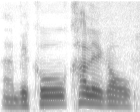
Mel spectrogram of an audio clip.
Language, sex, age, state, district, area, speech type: Bodo, male, 45-60, Assam, Baksa, rural, spontaneous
